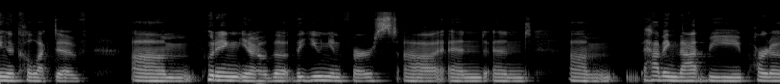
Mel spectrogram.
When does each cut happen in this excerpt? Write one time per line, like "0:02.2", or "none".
none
